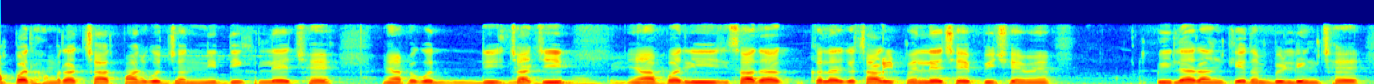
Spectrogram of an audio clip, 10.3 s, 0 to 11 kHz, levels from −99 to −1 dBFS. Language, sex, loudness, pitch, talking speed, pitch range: Bhojpuri, male, -18 LUFS, 140 Hz, 185 wpm, 140-145 Hz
